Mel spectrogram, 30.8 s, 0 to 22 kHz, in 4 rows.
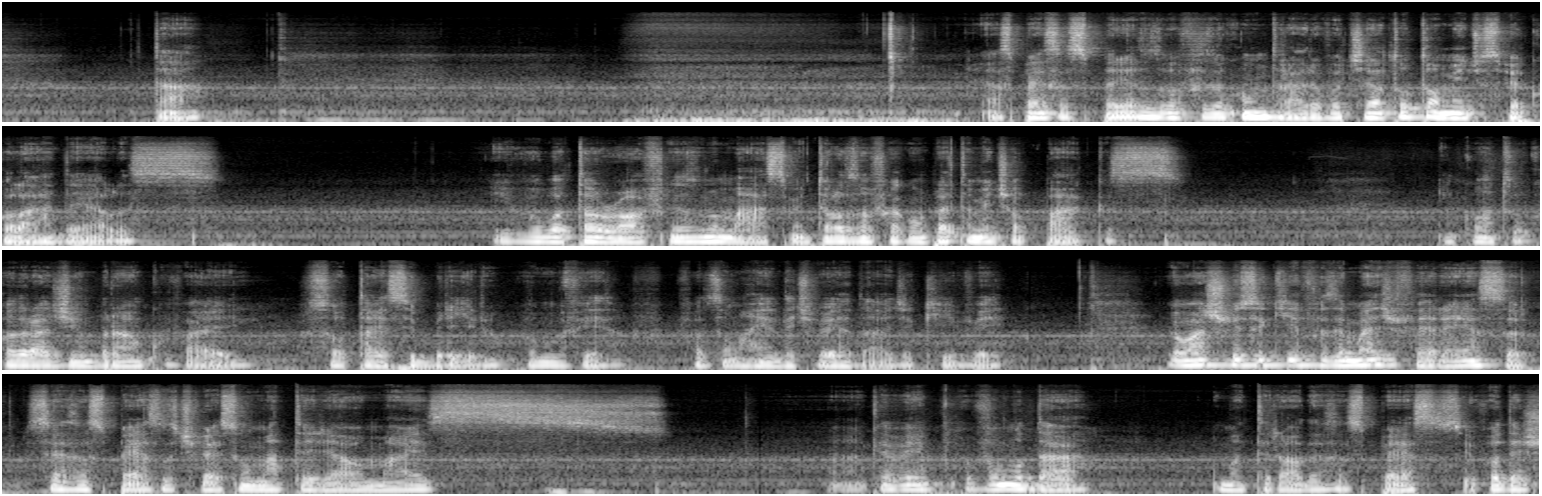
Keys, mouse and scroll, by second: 2.2-3.1 scroll up 6, 3.1 scroll up 2, 4.6 click, 5.3-7.4 scroll down 5, 7.4 click, 10.0 click, 18.3 F12, 20.4 middle click, 20.4-20.8 scroll down 1, 21.9-22.5 scroll up 1, 23.2 shift+middle click, 25.9 Tab, 26.8 right click, 28.0-29.9 drag, 30.4-30.7 drag.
